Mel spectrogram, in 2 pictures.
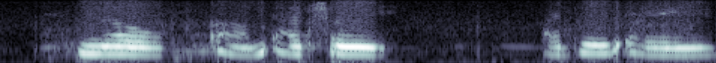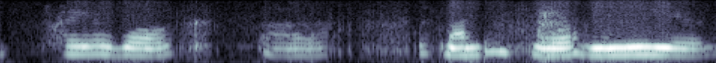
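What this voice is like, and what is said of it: Slightly hoarse voice. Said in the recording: “why are you hoarse? ... I lost my voice. It's just a little hoarse.”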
